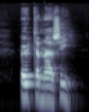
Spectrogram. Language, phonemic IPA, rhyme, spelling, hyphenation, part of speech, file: Dutch, /ˌœy̯.taː.naːˈzi/, -i, euthanasie, eu‧tha‧na‧sie, noun, Nl-euthanasie.ogg
- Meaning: 1. euthanasia (medically assisted killing) 2. any gentle or good death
